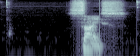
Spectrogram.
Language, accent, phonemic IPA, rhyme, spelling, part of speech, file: English, Received Pronunciation, /saɪs/, -aɪs, sais, noun, En-uk-sais.opus
- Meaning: 1. A groom, or servant with responsibility for the horses 2. usually syce: chauffeur, driver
